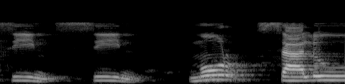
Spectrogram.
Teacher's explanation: সিন উচ্চারণ করতে গেলে মাছ ভাজলে যেরকম আওয়াজ হয় ওইরকম হবে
